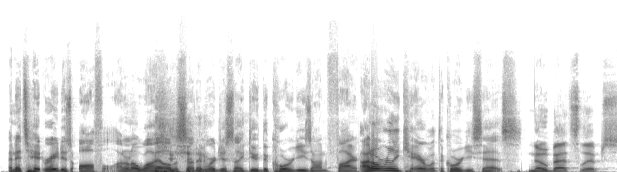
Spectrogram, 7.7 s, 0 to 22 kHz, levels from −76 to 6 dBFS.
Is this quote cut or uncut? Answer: cut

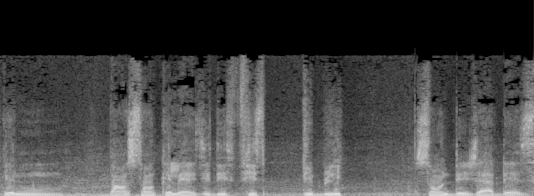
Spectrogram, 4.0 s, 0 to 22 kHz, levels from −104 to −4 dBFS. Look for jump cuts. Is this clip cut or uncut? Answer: uncut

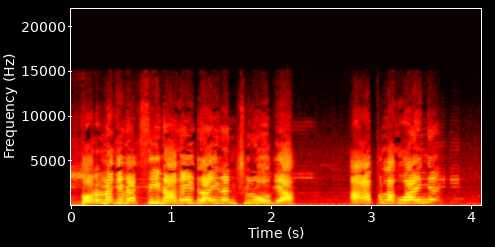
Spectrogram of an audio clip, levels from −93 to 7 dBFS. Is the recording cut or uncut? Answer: uncut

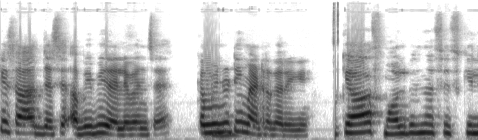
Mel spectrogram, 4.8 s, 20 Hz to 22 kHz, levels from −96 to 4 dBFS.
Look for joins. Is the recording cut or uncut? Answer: cut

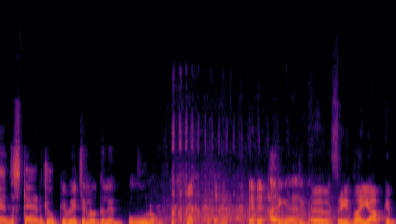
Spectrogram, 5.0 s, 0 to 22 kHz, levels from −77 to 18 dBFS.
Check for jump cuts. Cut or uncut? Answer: cut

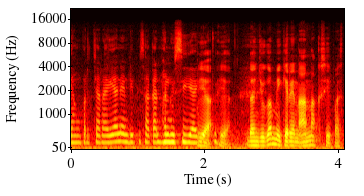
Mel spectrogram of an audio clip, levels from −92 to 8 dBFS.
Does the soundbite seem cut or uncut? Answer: uncut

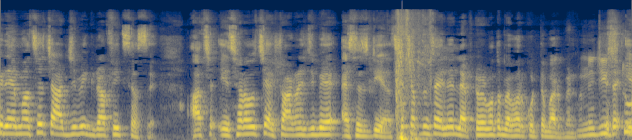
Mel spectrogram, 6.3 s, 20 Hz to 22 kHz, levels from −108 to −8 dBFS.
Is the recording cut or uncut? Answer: cut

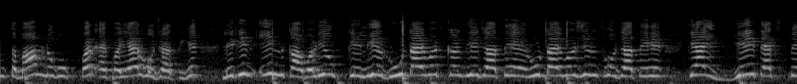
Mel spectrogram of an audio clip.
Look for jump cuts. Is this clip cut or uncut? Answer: uncut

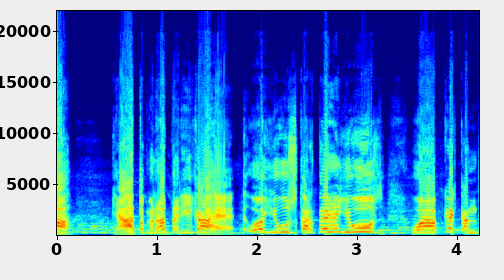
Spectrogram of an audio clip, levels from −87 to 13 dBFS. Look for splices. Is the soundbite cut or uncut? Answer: cut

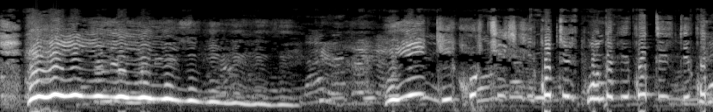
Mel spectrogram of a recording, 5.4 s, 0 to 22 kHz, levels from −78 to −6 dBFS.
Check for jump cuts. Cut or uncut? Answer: uncut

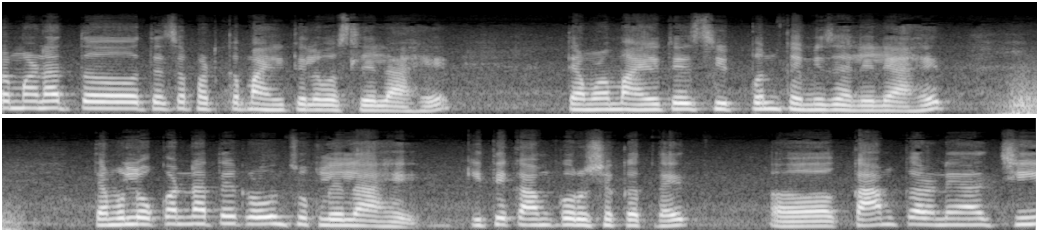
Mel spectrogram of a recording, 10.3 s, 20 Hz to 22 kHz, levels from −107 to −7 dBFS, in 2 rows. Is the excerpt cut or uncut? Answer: cut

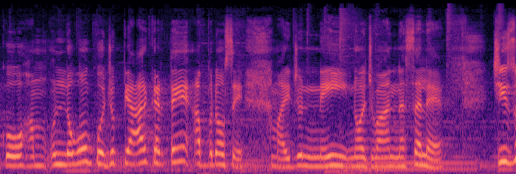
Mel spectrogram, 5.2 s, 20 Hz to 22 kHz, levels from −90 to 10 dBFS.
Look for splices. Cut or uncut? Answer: cut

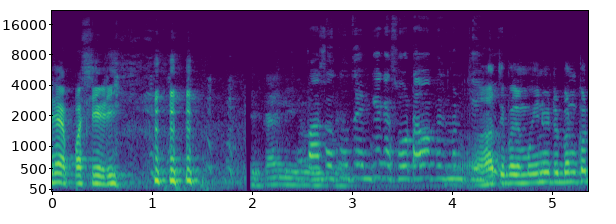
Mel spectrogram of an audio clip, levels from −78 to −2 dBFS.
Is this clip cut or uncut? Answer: cut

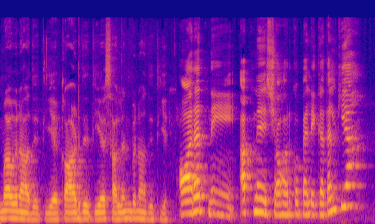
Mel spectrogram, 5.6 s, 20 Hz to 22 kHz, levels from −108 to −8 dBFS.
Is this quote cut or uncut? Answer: cut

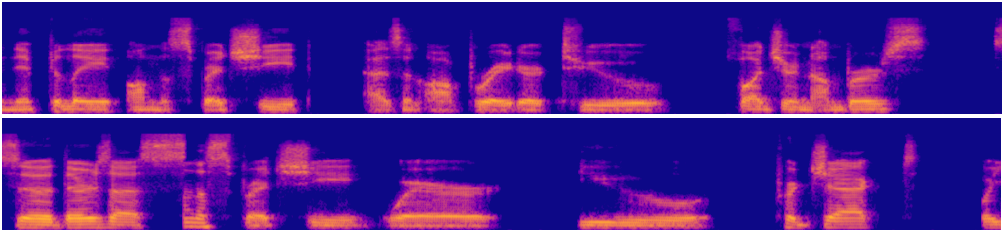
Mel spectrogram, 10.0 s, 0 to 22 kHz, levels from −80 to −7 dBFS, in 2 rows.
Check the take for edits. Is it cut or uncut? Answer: cut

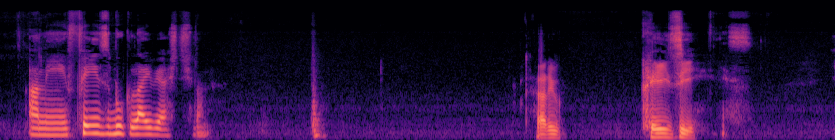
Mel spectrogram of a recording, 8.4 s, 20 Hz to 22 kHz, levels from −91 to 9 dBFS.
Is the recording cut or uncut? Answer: uncut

